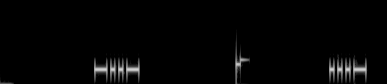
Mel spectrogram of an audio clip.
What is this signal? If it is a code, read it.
Morse code, heard as a keyed tone, about 30 wpm, 700 Hz. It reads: X V
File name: Single-Letter-Number-30wpm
